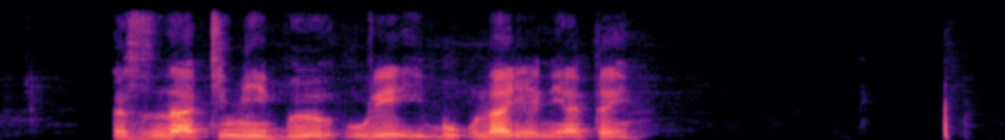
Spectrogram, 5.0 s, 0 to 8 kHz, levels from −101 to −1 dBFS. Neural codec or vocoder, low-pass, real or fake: codec, 44.1 kHz, 7.8 kbps, Pupu-Codec; 7.2 kHz; fake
